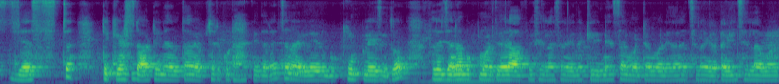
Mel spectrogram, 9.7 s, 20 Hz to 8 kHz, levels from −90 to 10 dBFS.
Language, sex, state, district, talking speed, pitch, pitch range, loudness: Kannada, male, Karnataka, Gulbarga, 165 wpm, 125 Hz, 125-140 Hz, -19 LUFS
